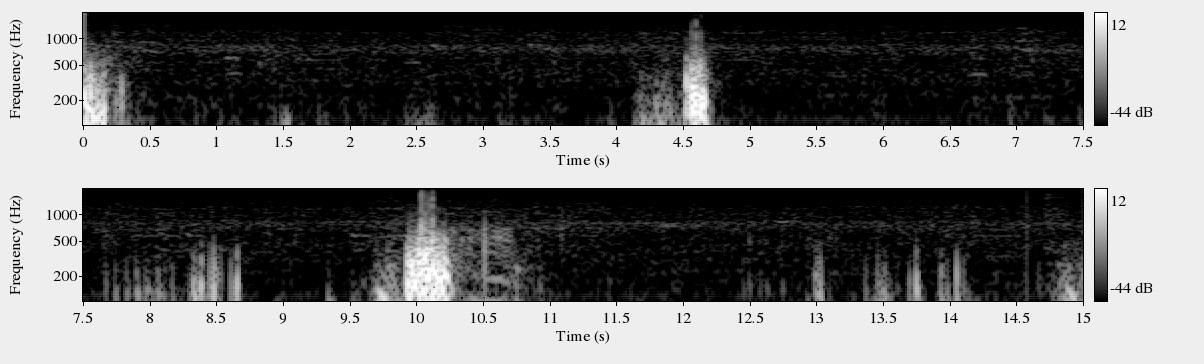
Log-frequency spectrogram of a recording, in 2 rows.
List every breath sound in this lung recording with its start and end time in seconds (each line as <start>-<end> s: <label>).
0.00-0.37 s: inhalation
4.43-4.79 s: inhalation
9.67-10.37 s: inhalation
10.37-10.83 s: exhalation
10.37-10.83 s: wheeze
